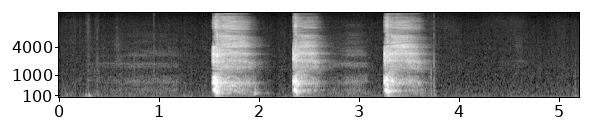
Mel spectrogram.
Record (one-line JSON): {"three_cough_length": "5.2 s", "three_cough_amplitude": 2839, "three_cough_signal_mean_std_ratio": 0.28, "survey_phase": "alpha (2021-03-01 to 2021-08-12)", "age": "65+", "gender": "Female", "wearing_mask": "No", "symptom_none": true, "smoker_status": "Ex-smoker", "respiratory_condition_asthma": false, "respiratory_condition_other": false, "recruitment_source": "REACT", "submission_delay": "3 days", "covid_test_result": "Negative", "covid_test_method": "RT-qPCR"}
